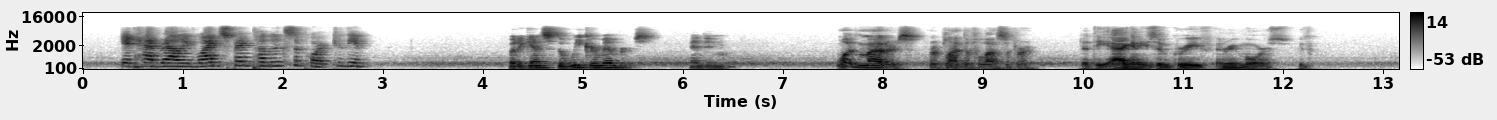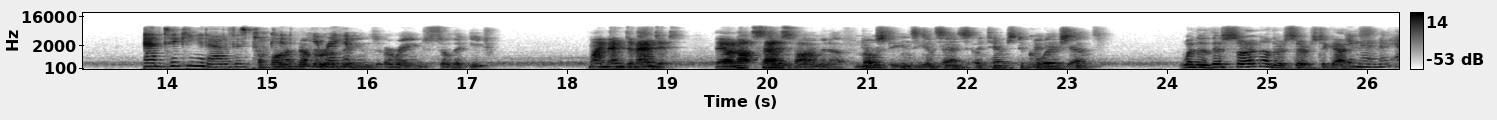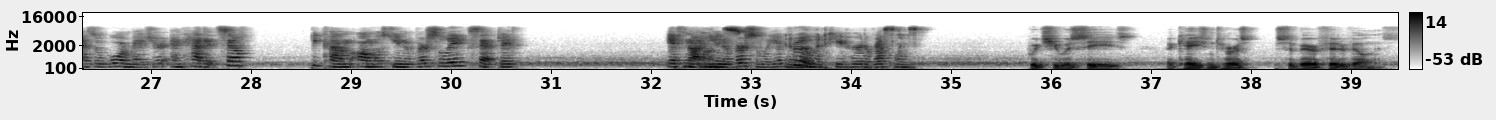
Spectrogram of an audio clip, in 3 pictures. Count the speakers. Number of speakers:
7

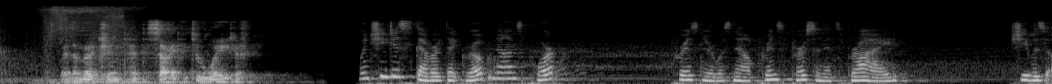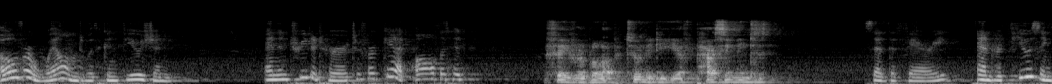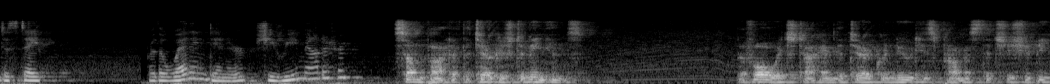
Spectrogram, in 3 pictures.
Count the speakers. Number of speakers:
2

